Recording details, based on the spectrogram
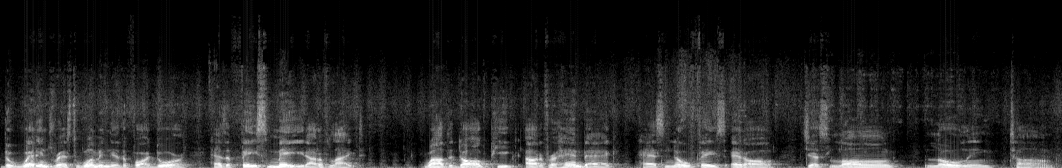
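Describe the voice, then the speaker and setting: A man hosting a children's storytime, speaking to young listeners in an encouraging, expressive way as he chats and reads aloud. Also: low-pitched, slow. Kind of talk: children's read-aloud and upbeat chat to young viewers.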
